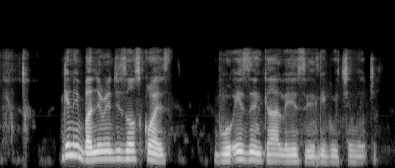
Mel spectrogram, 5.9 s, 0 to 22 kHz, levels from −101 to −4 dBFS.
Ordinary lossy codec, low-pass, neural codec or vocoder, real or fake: none; none; codec, 16 kHz, 4 kbps, X-Codec, HuBERT features, trained on LibriSpeech; fake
